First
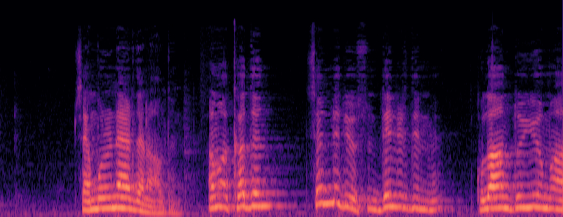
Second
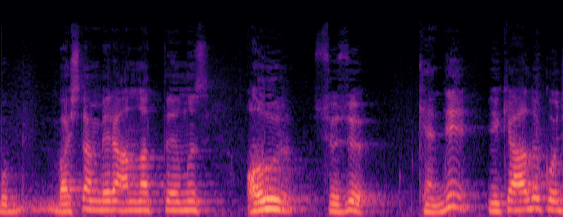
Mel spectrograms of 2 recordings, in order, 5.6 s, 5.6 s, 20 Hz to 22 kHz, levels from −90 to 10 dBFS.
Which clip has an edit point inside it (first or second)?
first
